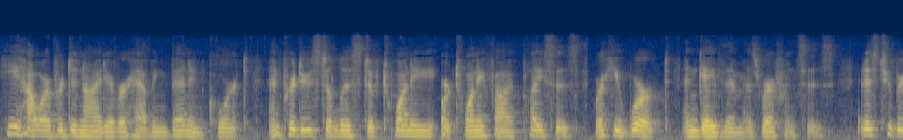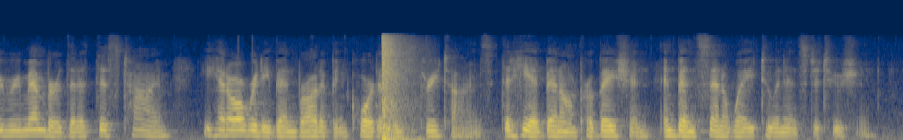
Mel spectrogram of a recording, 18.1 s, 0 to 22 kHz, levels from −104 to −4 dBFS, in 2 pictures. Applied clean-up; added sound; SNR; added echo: none; Microwave oven; 0 dB; none.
